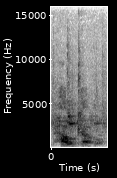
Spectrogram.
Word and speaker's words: Paulo Coelho: Now, you mentioned before the author, Paulo Coelho. Yeah. And yes, you did pronounce his name right.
